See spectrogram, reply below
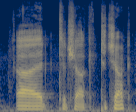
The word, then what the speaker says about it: Tkachuk: Like we had like I think the Huberto Tkachuk, is that how you say his name? – Tkachuk.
